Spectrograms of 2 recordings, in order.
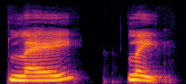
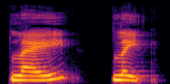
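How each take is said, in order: The two takes are said the same way.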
